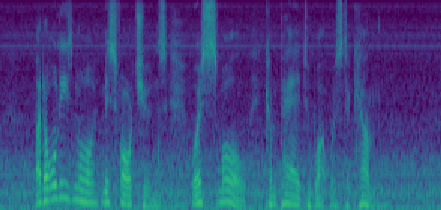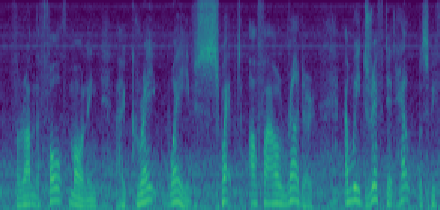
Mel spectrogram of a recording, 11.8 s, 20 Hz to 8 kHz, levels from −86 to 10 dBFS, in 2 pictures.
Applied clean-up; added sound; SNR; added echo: none; Engine; 12 dB; none.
